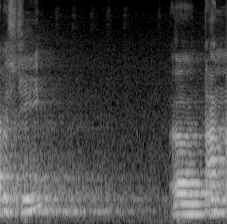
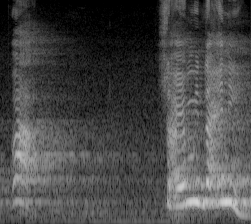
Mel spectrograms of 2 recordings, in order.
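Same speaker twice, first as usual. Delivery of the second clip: mock pushy child, slightly raised; snappy demand; 5 semitones higher than usual. Child demanding something from father, mildly snappy. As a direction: pitch it up a little, demanding. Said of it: "Kita ngegas".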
